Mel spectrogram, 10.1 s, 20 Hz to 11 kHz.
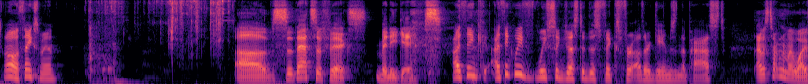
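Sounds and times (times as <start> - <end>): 
speech: 0.0 - 0.8, 2.9 - 10.0
bunch of keys jangling: 1.1 - 3.0.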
